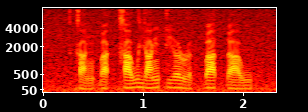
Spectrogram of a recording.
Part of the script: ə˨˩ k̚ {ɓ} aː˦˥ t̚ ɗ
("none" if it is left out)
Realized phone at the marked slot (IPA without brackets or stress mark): ɓ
